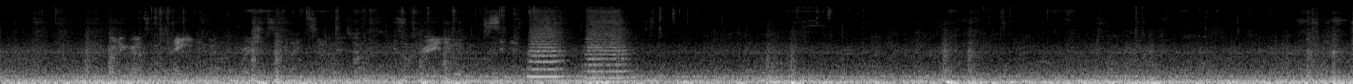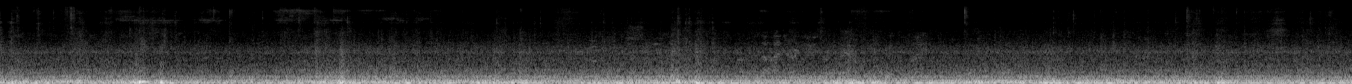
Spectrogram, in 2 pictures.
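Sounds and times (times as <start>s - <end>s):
train rumbling along track: 0.0s - 27.0s
train horn notes: 5.2s - 6.6s.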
